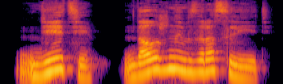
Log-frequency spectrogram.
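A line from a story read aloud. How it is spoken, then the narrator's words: Plain. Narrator (Russian): сказал он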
